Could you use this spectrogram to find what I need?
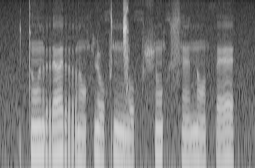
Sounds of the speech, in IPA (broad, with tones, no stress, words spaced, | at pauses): tõ˧˥˧rɜ˧˥˧ rɔ̃˨˩˦x ɳo˨˥xŋ͡ǀo˨˩˦xɬõ˧˥˧x sɛ̃˨˥nɔ̃˨˥θɛ˧˥˧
